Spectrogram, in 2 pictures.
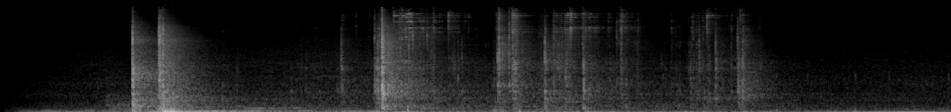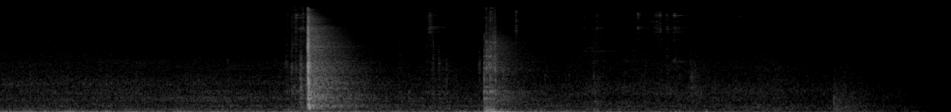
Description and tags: closingmyfrondoor(mono)
Just closing my front door. (mono)
closing, door, field-recording, keys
